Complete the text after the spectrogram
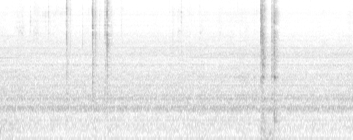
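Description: Plastic parts click and tap as a hand handles them.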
